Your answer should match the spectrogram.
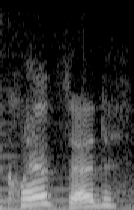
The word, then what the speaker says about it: Clancy: The Clancy, pronounced Clancy Trust, is a highly unusual corporate arrangement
